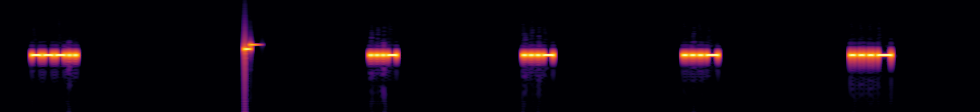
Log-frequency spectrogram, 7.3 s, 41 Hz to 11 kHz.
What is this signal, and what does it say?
Morse code, heard as a keyed tone, about 48 wpm, spaced as for 9 wpm, 700 Hz. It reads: 8 VVVV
